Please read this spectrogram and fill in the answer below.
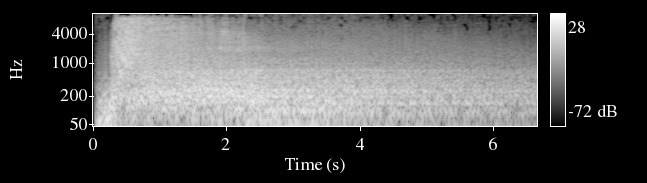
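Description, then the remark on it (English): A sci-fi starship engine roars to life with a sudden blast as the ship lifts off, then settles into a loud, sustained deep rumble that slowly fades, with no voices. “The room filled with as the starship's engine hummed to life.”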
